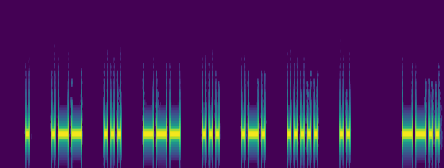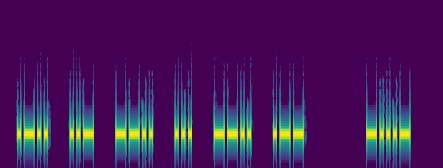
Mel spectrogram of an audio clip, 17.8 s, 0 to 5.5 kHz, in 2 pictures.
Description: Morse code, heard as a keyed tone, about 18 wpm, spaced as for 12 wpm, 550 Hz. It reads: EWSOSR5I ZLUZSZW <BT>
